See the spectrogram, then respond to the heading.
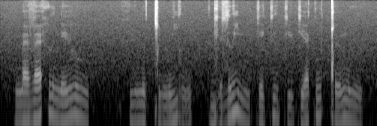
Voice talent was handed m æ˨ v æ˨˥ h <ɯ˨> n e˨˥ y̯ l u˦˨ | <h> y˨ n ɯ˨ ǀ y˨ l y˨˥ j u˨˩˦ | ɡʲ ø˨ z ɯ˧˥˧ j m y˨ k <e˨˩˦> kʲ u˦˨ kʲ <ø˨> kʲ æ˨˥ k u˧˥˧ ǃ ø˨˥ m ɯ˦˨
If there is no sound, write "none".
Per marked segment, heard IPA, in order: ɯ˦˨, h, e˨˩˦, ø˨

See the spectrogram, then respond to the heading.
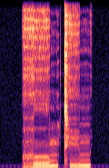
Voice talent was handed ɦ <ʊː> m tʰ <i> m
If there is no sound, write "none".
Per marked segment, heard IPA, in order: ʊː, i

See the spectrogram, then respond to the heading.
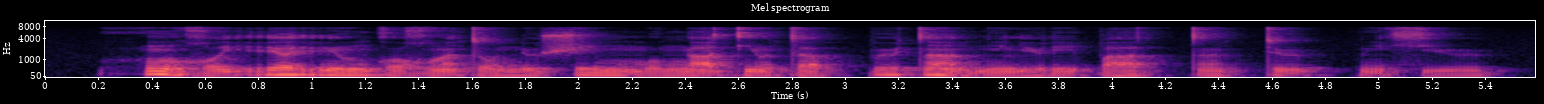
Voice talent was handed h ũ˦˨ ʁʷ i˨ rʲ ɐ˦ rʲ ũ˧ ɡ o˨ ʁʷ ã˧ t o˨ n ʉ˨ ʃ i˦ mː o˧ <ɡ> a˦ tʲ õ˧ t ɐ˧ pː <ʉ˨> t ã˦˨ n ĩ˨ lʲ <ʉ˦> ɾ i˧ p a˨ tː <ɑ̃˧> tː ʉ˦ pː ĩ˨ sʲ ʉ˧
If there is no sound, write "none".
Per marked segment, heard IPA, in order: ŋ, ʉ˦, ʉ˧, ɐ̃˧

